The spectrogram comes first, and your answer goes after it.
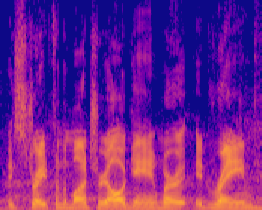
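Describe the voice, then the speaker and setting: A man's voice: on the high side, level tone, moderate pace, pushed and bright. A man who works in communications for a soccer club, chatting casually as a guest and rambling with many restarts. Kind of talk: casual sports chat.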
